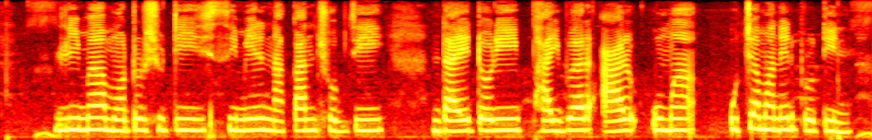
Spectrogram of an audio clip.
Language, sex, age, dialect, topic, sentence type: Bengali, female, 18-24, Rajbangshi, agriculture, statement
